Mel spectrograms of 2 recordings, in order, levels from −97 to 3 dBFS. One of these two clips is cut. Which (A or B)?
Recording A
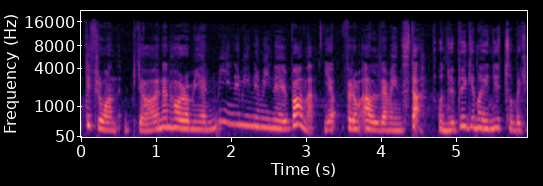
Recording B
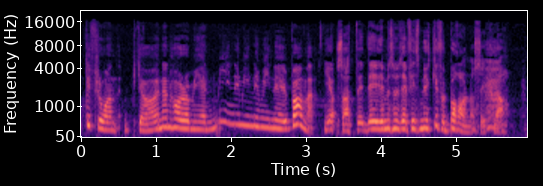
B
